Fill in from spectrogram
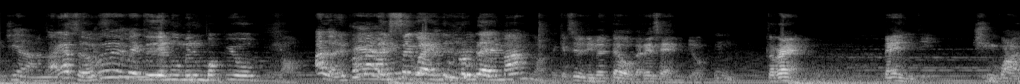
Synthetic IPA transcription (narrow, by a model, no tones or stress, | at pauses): aɾaɡat̪sːipemɛt̪ːoenumːenumpɔpːju | nɔ̰ | alːoːɾailpɾoblɛːmaiɛseɡwɛnt̪eilpɾobːlɛːmanɔ̰peɾkːesːeid̪ivent̪ːɛːvopeɾezɛmpjo̰ | t̪ɾe | vent̪ḭ | t͡ʃiŋkwa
